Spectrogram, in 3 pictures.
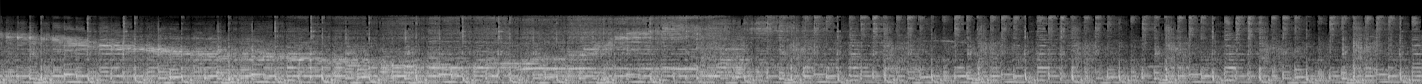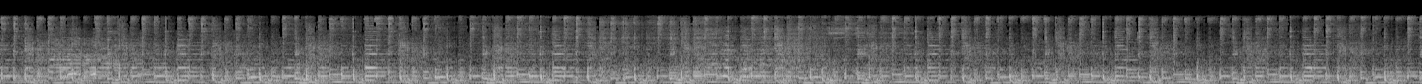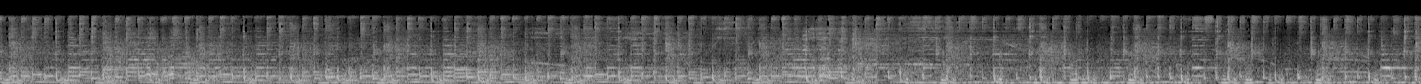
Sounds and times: Music: 0.0s - 42.6s.

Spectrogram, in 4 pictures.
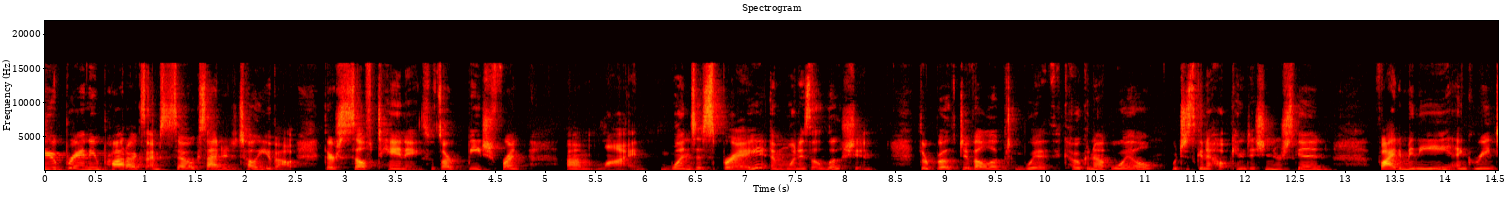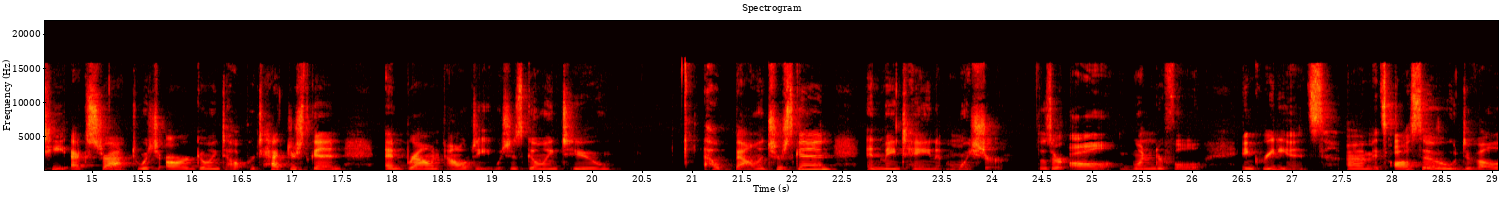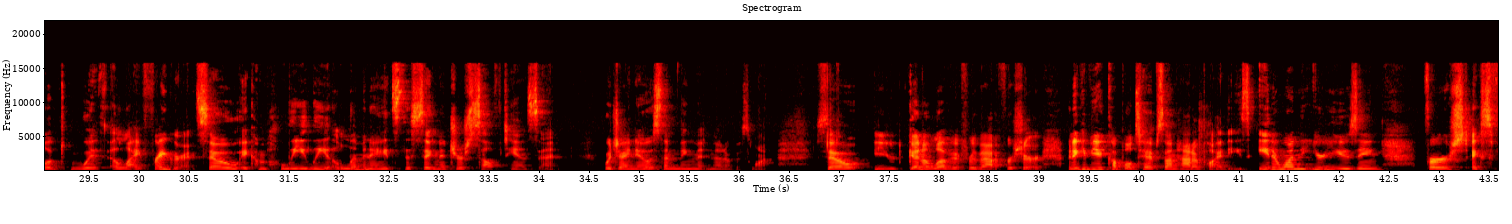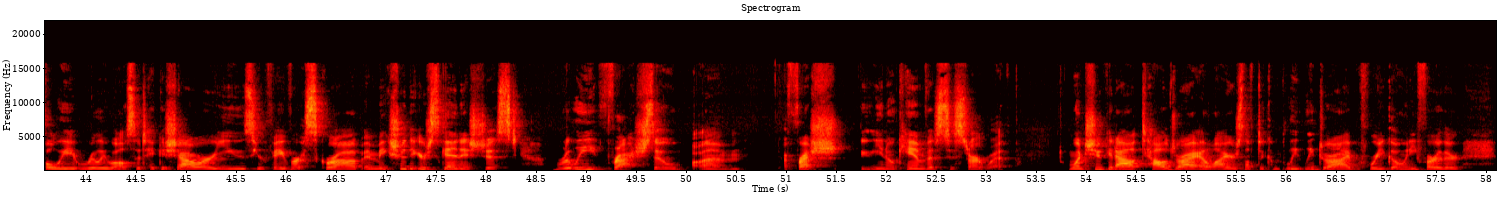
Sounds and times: Speech: 0.0s - 20.3s, 21.0s - 57.8s.

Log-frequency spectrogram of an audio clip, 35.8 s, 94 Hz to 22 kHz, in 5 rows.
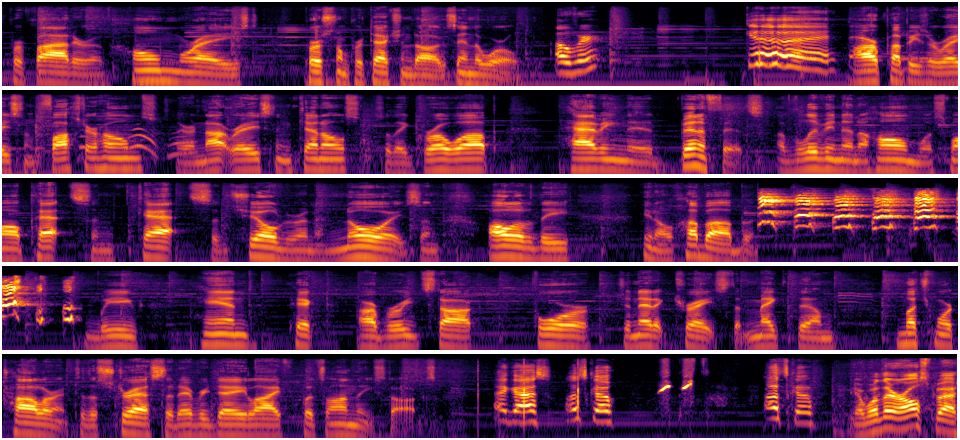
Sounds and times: Music: 0.0s - 35.8s
Yip: 20.0s - 22.1s.

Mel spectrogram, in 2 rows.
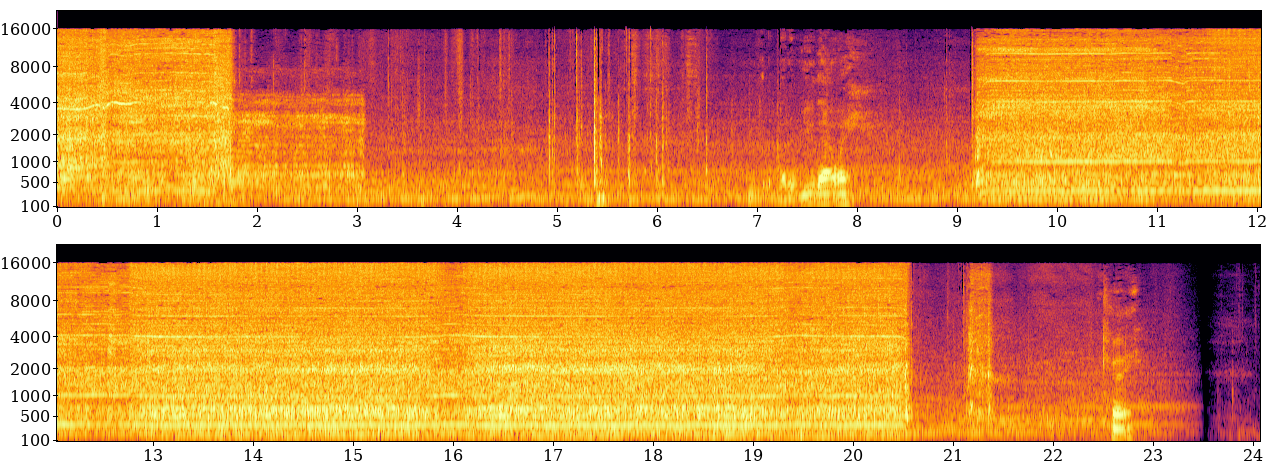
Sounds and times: Power tool: 0.0s - 3.1s, 9.2s - 21.5s
Speech: 7.1s - 8.1s, 22.5s - 23.0s.

